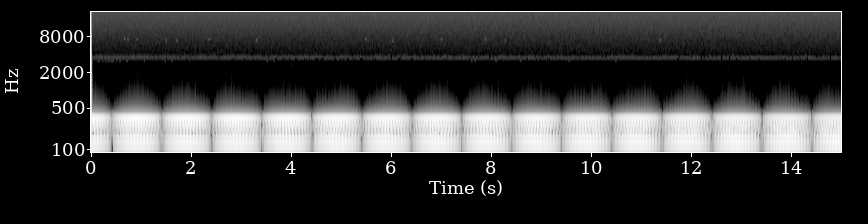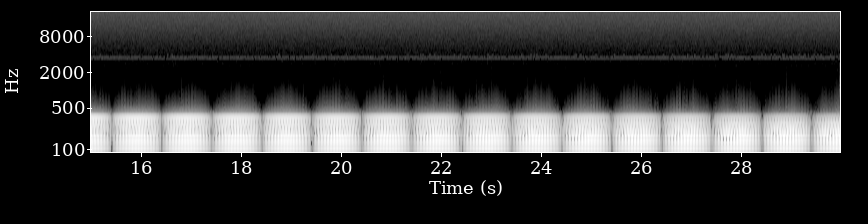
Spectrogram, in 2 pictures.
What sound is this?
Long multisamples of a sine wave synthesized organ with some rich overtones, great singly or in chords for rich digital organ sounds.
pad, drone, synth, organ, multisample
